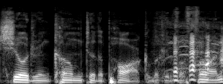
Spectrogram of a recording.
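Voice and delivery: documentary narrator voiceover impression. Recalling the voiceover narrator of a sad documentary: imitating documentary voiceover narrator. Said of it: "That dude's voice is only built for documentaries".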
